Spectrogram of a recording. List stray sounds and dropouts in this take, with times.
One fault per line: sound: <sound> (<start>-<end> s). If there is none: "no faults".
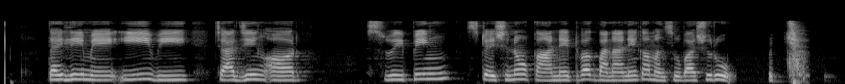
sound: sneeze (7.7-8.1 s)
